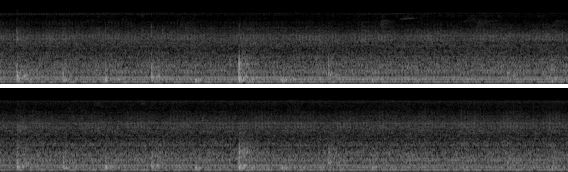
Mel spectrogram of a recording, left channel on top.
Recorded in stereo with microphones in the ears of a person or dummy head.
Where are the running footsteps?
40° left (ahead or behind), 1.8 m; by 5.6 s 70° left (ahead or behind), 4 m.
